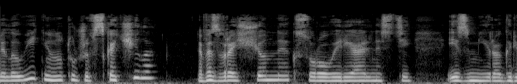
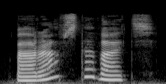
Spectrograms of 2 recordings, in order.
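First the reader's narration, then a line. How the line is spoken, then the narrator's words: Cheerful announcement. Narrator (Russian): весело объявила Эмили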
